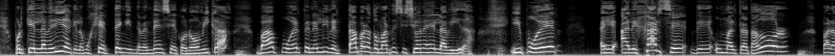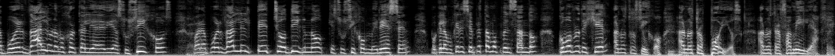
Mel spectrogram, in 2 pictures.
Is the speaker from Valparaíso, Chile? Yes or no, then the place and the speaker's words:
yes; Viña del Mar, Valparaíso, Chile; yo soy nacida y criada en la Quinta Región. Nací en Viña del Mar, pero también viví no solamente en Viña, también viví en Valparaíso.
